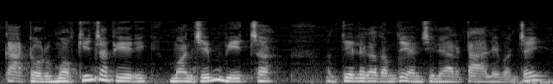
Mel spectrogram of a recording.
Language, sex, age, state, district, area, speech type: Nepali, male, 60+, West Bengal, Kalimpong, rural, spontaneous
